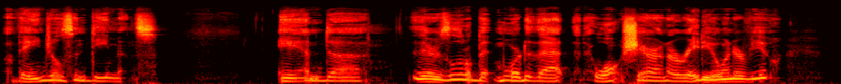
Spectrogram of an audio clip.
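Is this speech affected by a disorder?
Yes: vocal cord cancer, repeated surgery; a few weeks after 19th vocal cord surgery at University of Michigan, about 17 years since diagnosis.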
